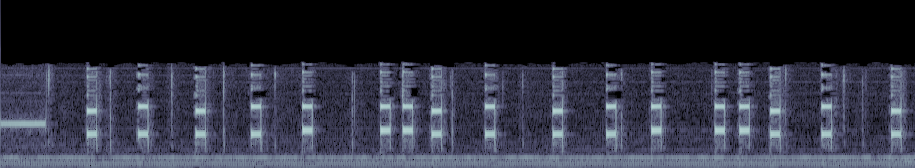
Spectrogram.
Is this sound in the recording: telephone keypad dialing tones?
yes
